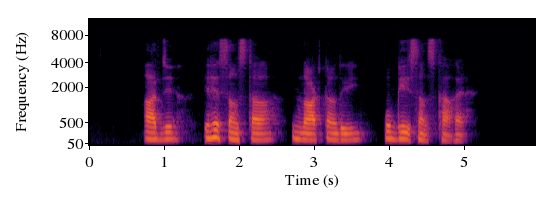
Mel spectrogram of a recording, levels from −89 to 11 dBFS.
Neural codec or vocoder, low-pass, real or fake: codec, 16 kHz, 1 kbps, FunCodec, trained on LibriTTS, 50 frames a second; 7.2 kHz; fake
